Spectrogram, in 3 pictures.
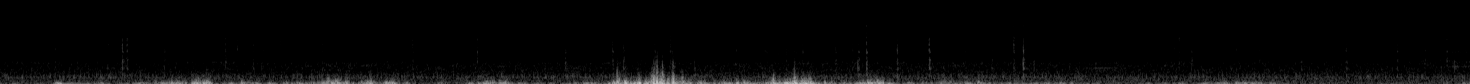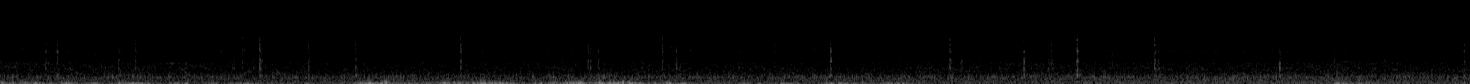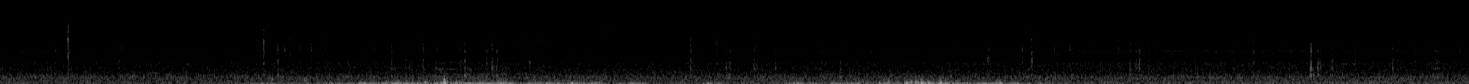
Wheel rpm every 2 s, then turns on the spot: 0, 0, 0, 0, 0, 0, 0, 0, 0, 0, 0, 0, 0, 0, 0, 0, 0, 0, 0, 0, 0, 0.
none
